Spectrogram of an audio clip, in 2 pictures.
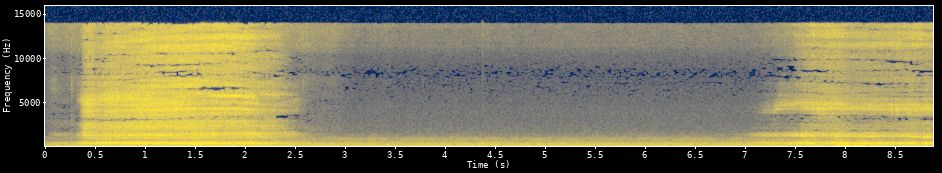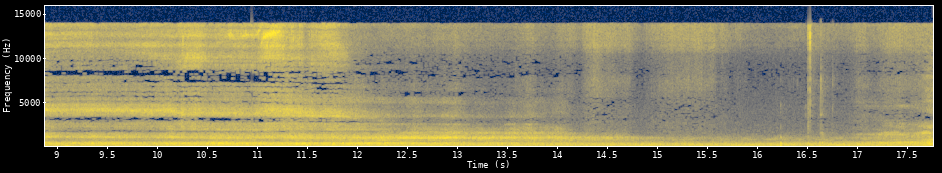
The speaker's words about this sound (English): That's it. I want you to continue practicing that kind of breathing as we speak.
